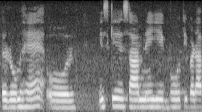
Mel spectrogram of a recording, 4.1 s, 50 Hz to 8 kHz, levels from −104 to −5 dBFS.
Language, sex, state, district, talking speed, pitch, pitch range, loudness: Hindi, female, Haryana, Jhajjar, 135 wpm, 195 Hz, 185-195 Hz, -17 LUFS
